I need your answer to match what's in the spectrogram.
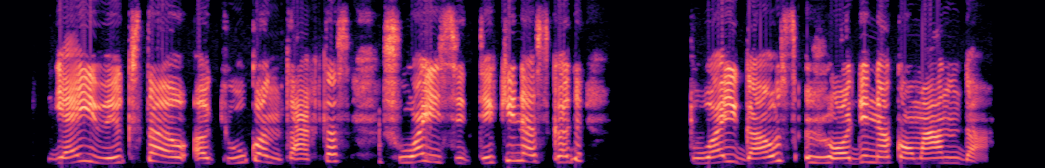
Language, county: Lithuanian, Klaipėda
